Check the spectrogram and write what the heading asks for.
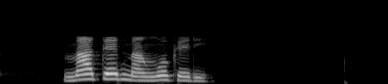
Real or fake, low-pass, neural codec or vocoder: real; 3.6 kHz; none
